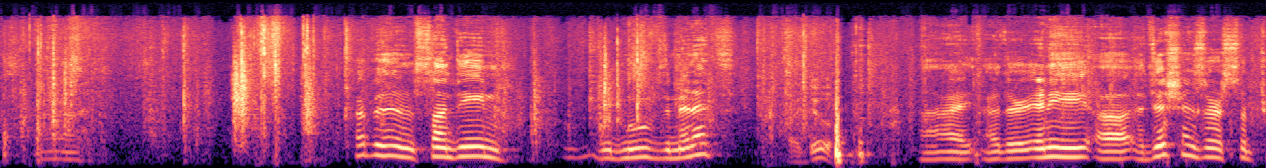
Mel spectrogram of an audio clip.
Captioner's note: gavel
